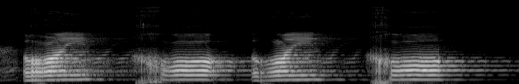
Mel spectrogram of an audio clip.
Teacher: غین اور خا، ان کی ادائیگی کیا ہے؟ حلق کے اوپر والے حصے سے، اور یہ موٹے حروف میں سے بھی ہے جو ہم پیچھے پڑھ چکے ہیں، اور ان کی آواز بھی موٹی ہوگی اور ان کی ادائیگی بھی مخرج یعنی بالکل قریب قریب ہے، تھوڑا سا ڈفرینس ہے اگر آپ ان تصویروں پر غور کریں تو۔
